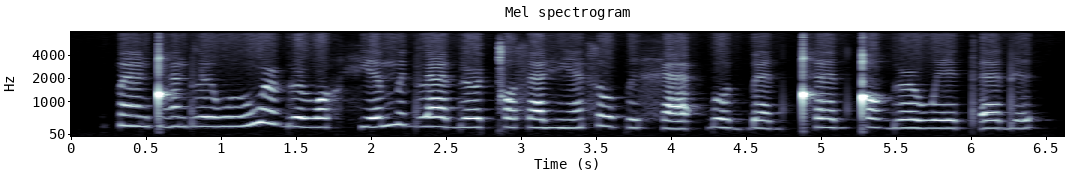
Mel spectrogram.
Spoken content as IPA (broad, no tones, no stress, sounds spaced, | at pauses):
p ɛ̃ ɡ͡ǃ æ̃ d l ʏ w u w ə˞ ɡ ə˞ β ɔ x fʲ ɛ m ʏ d l æ d ə˞ ǀ ɔ s æ vʲ ɛ̃ s o p ɪ x æ ʔ ɓ o d ɓ ɛ d ǃʰ ɛ d ǃ ɔ ɡ ə˞ w e tʼ ɛ d ɪ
